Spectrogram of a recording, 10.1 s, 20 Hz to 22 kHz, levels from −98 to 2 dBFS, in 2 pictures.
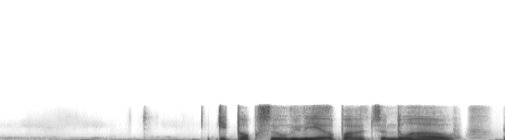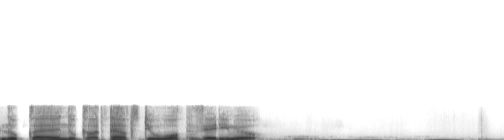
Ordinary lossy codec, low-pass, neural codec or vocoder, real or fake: none; 5.4 kHz; codec, 16 kHz, 0.5 kbps, X-Codec, HuBERT features, trained on balanced general audio; fake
